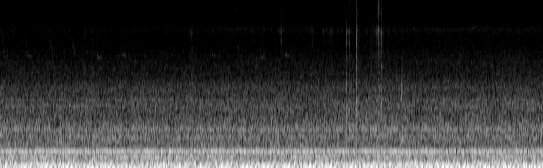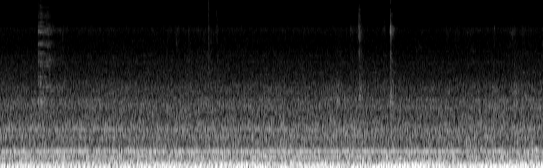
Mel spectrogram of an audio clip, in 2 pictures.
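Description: Excursion boat's engine running steadily under way, a low even hum with a slight regular throb.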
